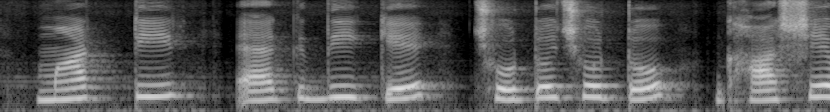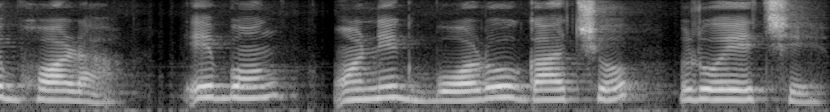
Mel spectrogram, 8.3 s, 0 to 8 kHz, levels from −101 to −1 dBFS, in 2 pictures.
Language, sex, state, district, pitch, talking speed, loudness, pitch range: Bengali, female, West Bengal, Jalpaiguri, 245 Hz, 80 wpm, -25 LUFS, 225-280 Hz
